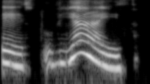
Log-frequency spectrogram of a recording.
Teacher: Como la fuerza de voz está en la vocal A, no se pueden ir solitas las I por su lado porque no tendrían fuerza. Tienen que mantenerse unidas a la vocal fuerte. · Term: triptongo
